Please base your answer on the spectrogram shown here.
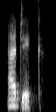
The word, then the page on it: Attic: Indian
